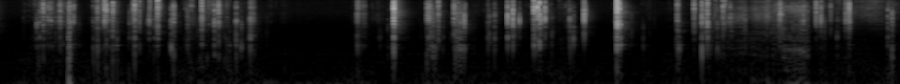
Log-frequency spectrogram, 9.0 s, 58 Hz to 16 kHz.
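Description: Fingers holding a silver metallized plastic foil wrapper of a 2022 Select UFC trading card pack in both hands peel, crinkle and tear it. The result is a run of sharp, bright crackles and crinkles with a brief quiet pause. It ends in a longer rasping tear.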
